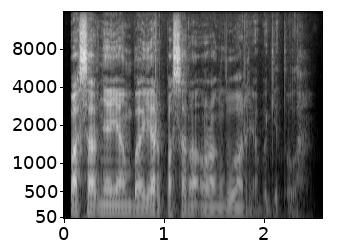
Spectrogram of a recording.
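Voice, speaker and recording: A man from Indonesia, chatting casually on a live stream, rambling and restarting his sentences and laughing often. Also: medium pitch. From Indonesia, Malay from Sumatra. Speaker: VTuber streamer.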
